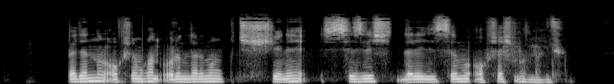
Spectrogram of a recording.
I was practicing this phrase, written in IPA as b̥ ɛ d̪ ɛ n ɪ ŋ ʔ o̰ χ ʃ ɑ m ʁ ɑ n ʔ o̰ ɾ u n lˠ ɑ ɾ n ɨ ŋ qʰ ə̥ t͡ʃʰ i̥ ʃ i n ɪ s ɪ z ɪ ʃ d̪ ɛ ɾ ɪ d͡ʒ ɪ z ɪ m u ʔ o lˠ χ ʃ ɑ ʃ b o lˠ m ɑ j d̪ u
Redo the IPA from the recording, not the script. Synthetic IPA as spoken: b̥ ɛ d̪ ɛ nː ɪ ŋ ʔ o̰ χ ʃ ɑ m ʁ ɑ n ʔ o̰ ɾ u n lˠ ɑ ɾ n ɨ ŋ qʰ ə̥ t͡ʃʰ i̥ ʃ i n ɪ s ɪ z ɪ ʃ d̪ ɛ ɾ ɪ d͡ʒ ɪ s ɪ m u ʔ o χ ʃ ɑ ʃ b o lˠ m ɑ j d̪ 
